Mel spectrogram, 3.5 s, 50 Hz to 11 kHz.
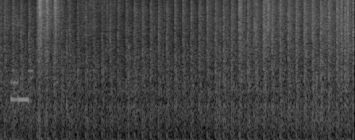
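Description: Loud gunfire from an M24 rifle in the video game Insurgency: dense, rapid shots run without a break through the whole stretch.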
